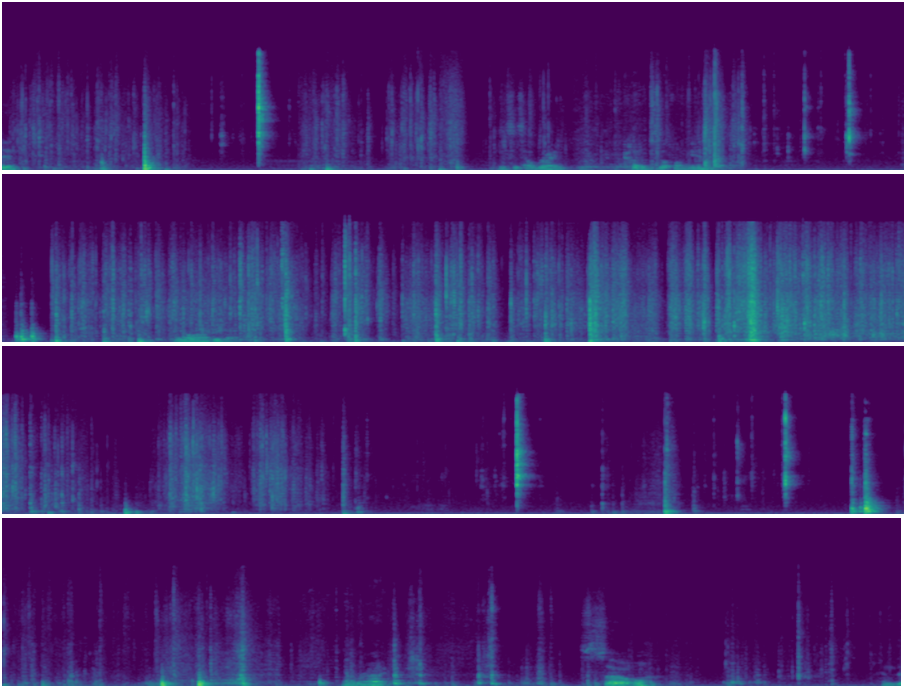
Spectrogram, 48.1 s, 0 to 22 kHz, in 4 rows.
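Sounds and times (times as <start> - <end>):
plastic bag crinkling: 0.0 - 2.5, 4.0 - 7.4, 8.6 - 10.2, 12.7 - 28.5.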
